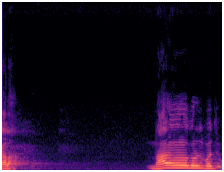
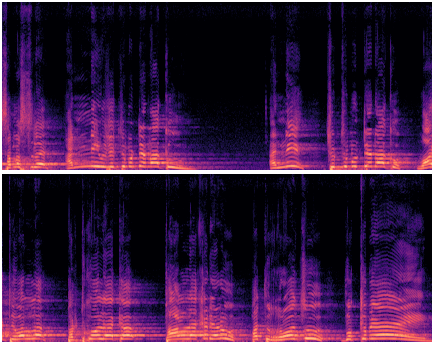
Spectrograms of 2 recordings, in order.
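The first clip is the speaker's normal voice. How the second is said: a raised, pleading lament of a suffering sinner; 6 semitones higher, 4 dB louder than usual. Acted. Sinner crying to God about endless suffering, raised and pleading. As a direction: cry out your misery to God.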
